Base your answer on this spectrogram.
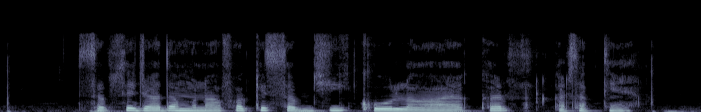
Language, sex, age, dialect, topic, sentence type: Hindi, male, 51-55, Kanauji Braj Bhasha, agriculture, question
